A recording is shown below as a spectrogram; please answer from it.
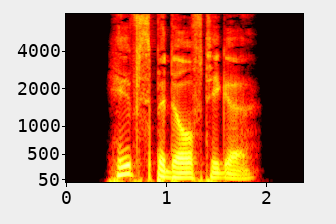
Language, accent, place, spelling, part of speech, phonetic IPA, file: German, Germany, Berlin, hilfsbedürftige, adjective, [ˈhɪlfsbəˌdʏʁftɪɡə], De-hilfsbedürftige.ogg
- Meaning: inflection of hilfsbedürftig: 1. strong/mixed nominative/accusative feminine singular 2. strong nominative/accusative plural 3. weak nominative all-gender singular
